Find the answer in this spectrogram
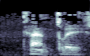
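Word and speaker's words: Cantlay: William Gordon Cantley, spelt with an A, C-A-N-T-L-A-Y, 13th of December 1921.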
